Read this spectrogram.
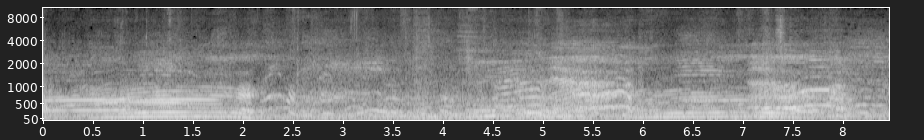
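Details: Huge black cattle held in a pen in Indonesia, said to be one of the biggest around. Deep, steady lowing moos open and close the stretch, with people talking and music underneath.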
